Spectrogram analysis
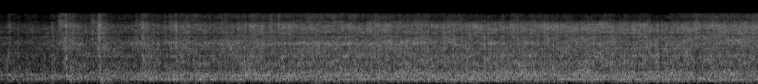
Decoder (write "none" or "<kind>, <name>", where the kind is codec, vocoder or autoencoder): codec, HILCodec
